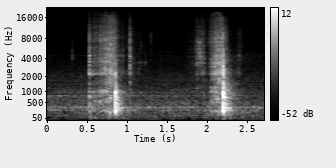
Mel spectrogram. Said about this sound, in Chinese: 那这个每个姜段呢，其实也大概就是七到八公分左右。其实这个姜就是处理没有一定怎么样比较比较好啦，其实就是切片就可以了。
